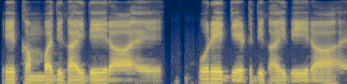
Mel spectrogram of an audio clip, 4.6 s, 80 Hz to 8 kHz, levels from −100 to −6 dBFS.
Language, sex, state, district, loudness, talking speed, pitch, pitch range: Hindi, male, Uttar Pradesh, Saharanpur, -20 LUFS, 170 wpm, 95 Hz, 90-95 Hz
